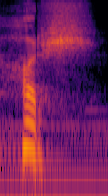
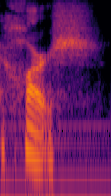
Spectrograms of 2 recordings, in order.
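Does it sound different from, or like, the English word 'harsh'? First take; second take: different; like harsh. First: It sounds different from the English word 'harsh'. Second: It sounds like the English word 'harsh'. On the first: This is the speaker's actual name. The speaker calls it right. "my name is Harsh" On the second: This is the word meaning rough. The speaker calls it wrong. "not Harsh ... not the word meaning rough"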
